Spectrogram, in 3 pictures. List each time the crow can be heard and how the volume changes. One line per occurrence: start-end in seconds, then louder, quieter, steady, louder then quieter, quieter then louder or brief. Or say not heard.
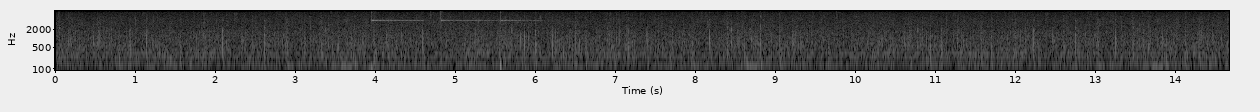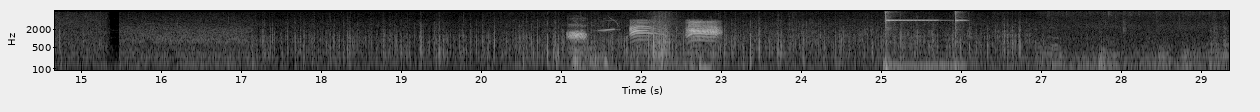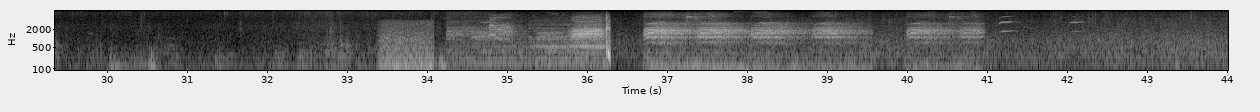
21.1-23.0 brief
33.4-41.0 louder then quieter.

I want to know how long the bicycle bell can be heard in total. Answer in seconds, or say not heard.
3 s.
